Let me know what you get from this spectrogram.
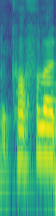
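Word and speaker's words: leucophylla: Um I got some more lucellas or lucophila depending on how you like to pronounce it.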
